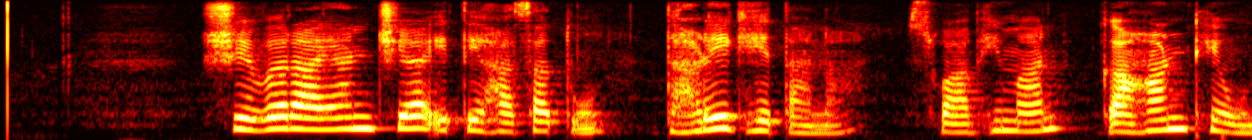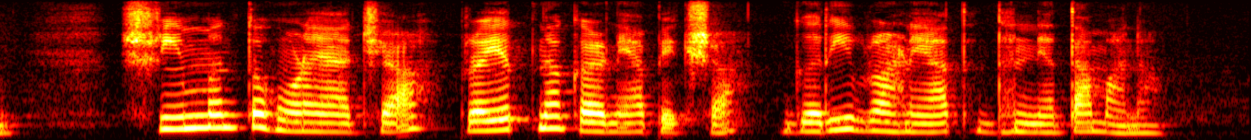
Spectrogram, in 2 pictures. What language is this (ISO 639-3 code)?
mar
